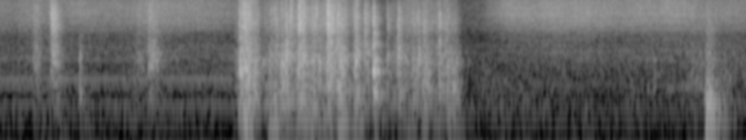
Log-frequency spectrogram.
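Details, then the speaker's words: Anti-scale powder sprinkled on blades pulled hot from the kiln at critical temperature, edges first: quiet room, then about two seconds of sharp sizzling crackle and hiss as it melts into an airtight seal against oxygen. "So it's just a matter now of pulling them blades out and sprinkling this powder onto them, and the powder melts and forms that airtight seal. Always get the edges on first because that protects the cutting edge. You can hear it hissing."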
